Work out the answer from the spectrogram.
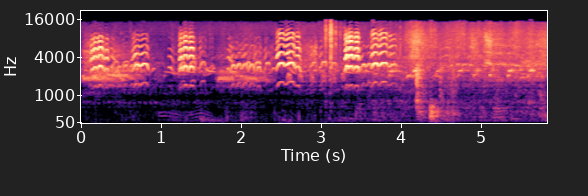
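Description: Birds singing: quick phrases of rapidly wavering high notes, repeated every second or so, with a lower wavering call about a second in and a brief louder burst of noise about four seconds in.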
